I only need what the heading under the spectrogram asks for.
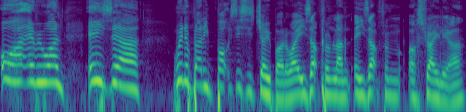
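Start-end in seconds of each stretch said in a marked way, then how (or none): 0.0-2.9 mock scream, much higher and louder. Telling a football story, acting out a man filming a video before kickoff: retelling a scream. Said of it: "He's screaming at like".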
